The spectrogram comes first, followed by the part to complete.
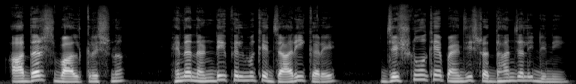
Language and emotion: Sindhi, neutral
